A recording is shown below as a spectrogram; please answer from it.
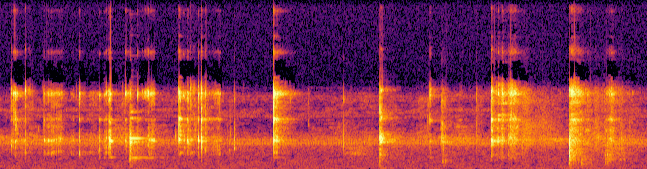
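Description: Metal fork clinking and scraping against a glass bowl and glass goblets while cubes of set jelly are lifted out and dropped in. The clinks are sharp and irregular, a dozen or so, some ringing briefly.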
